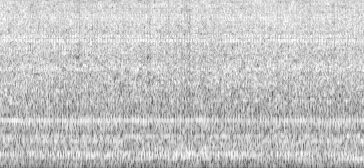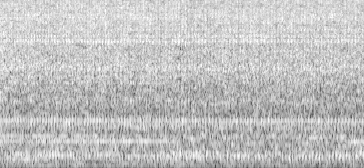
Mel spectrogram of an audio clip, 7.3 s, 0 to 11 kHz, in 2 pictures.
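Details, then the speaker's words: 1971 Sears ESKA 5hp two-stroke outboard after fuel tank cleaning and idle and jet tuning: light, even buzz at steady speed with no misses or surging; motor now running smoothly and responding to adjustments. "that's great looks like oh it's working oh no I mean Seoul Motor started working just fine now I play with the idol and the jet school a little bit and everything seems to be responding"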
